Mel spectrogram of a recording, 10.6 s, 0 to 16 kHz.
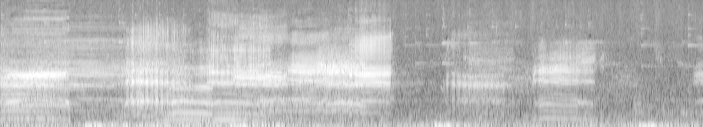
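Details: Flock of domestic sheep in a field in the Chiltern Hills, summer 2025; a run of overlapping tremulous baas, low and high voices mixed, crowding together in the first half then two shorter bleats after a pause.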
